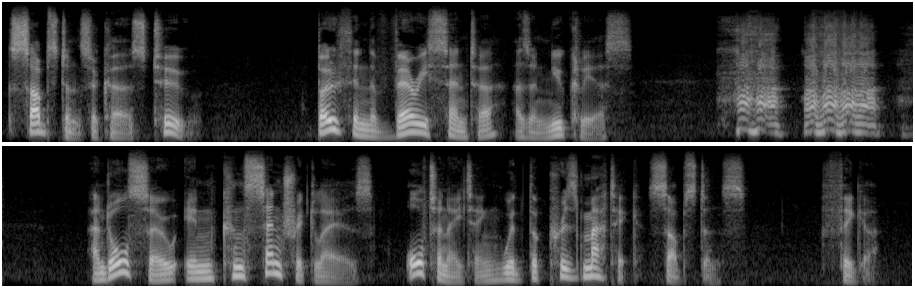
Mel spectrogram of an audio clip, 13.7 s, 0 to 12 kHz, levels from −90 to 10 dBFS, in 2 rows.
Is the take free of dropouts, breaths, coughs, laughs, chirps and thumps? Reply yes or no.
no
